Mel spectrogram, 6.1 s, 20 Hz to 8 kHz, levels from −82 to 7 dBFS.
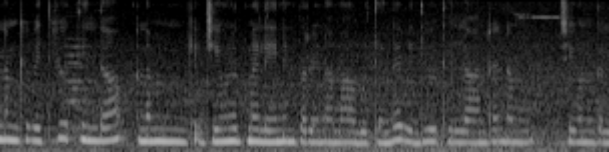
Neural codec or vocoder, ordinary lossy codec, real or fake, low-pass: none; none; real; none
